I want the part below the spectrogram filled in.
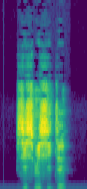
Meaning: seismicity
- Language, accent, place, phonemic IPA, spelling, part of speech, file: French, France, Lyon, /sis.mi.si.te/, sismicité, noun, LL-Q150 (fra)-sismicité.wav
